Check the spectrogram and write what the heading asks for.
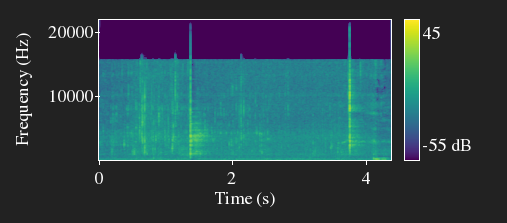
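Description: Close-up wet chewing of a mouthful of ramen noodles, with two sharp clicks, one about a second and a half in and one near the end.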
